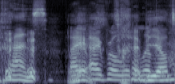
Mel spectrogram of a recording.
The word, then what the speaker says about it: Reims: And then you have to pronounce the S at the end, which usually we don't. We don't say Paris, we say Paris. – Right. – But we say Reims, so it's the exception.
